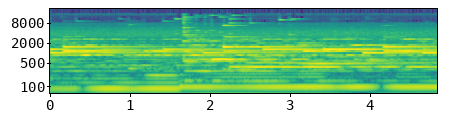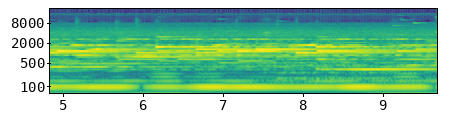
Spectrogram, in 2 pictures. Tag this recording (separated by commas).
Music, Ambient music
